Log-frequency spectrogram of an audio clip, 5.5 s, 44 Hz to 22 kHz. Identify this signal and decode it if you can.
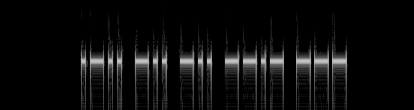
Morse code, heard as a keyed tone, about 20 wpm, 700 Hz. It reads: LDDQO
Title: Code Groups - 5 Letters - 20wpm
